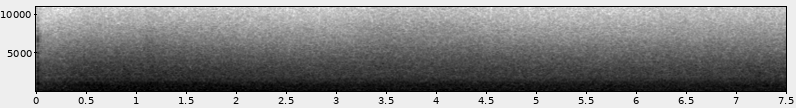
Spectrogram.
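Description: Steady wash of Pacific Ocean surf breaking on the beach below, an even rushing noise with no footsteps.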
